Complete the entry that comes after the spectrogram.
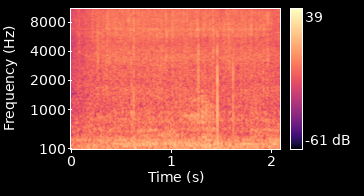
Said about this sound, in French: Ça crépite, hein, vous entendez bah, C'est les petites saucisses.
